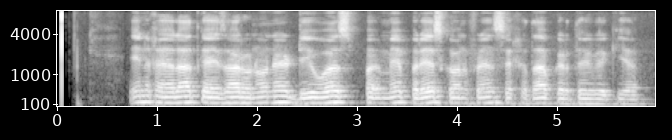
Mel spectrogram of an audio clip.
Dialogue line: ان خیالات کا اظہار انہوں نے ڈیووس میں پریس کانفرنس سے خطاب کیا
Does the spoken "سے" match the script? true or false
true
